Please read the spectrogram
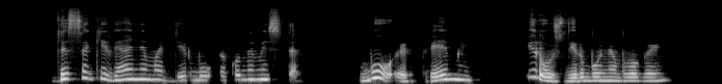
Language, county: Lithuanian, Vilnius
